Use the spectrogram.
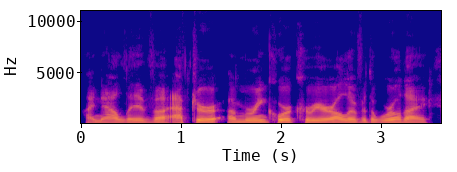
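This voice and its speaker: A man who co-hosts a podcast and served in the Marines, talking about himself in a relaxed, unhurried way. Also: medium pitch, no room sound. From born in Indiana, raised in Virginia. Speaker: podcast co-host, former Marine officer. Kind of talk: casual chat. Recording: dull lo-fi remote audio.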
